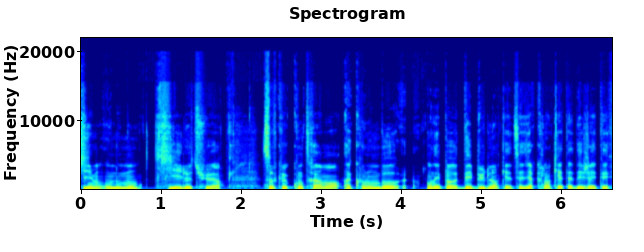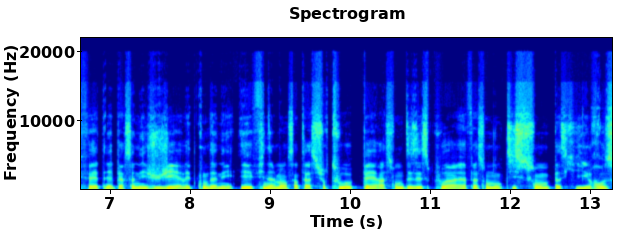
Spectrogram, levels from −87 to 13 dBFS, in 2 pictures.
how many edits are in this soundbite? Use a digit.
3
